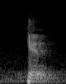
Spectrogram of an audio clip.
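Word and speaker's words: כן: Ken.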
